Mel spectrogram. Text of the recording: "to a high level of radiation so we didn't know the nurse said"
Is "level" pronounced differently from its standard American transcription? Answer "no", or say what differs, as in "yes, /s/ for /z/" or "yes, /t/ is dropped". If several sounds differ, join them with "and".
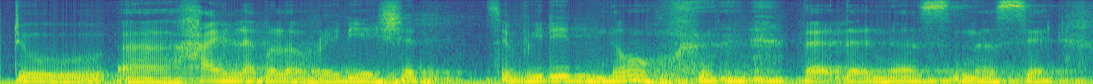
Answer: no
